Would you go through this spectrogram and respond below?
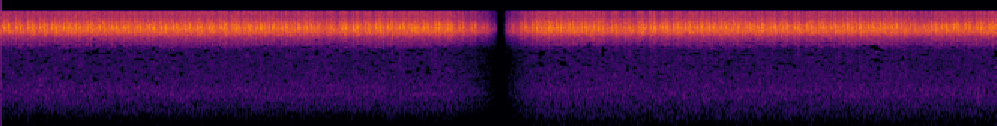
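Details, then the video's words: A continuous high-pitched cricket trill from males rubbing serrated wing veins together cuts out abruptly for an instant midway, then resumes at the same even, piercing intensity. "cricket sound"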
